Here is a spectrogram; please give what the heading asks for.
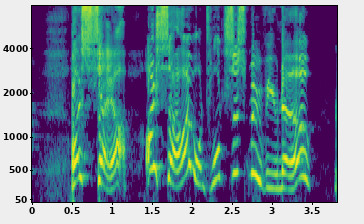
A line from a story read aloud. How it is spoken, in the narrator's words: Richard bellowed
